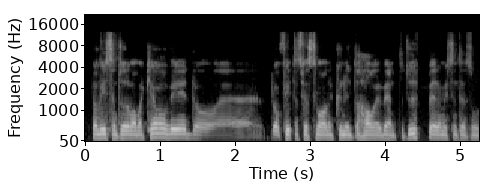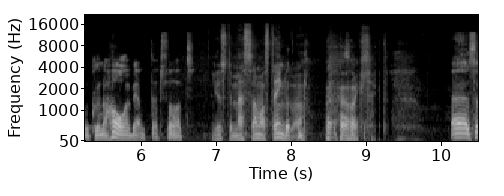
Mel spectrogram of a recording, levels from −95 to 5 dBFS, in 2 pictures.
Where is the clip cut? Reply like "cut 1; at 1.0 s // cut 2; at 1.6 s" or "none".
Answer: cut 1; at 8.4 s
